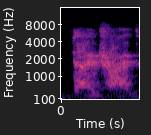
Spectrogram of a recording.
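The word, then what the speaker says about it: diatribe: Um, and by the way, the more I think about diiogenesis, diet trait, um, diet trap, how do I pronounce that? Diet tribe tribe. Diet tribe.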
